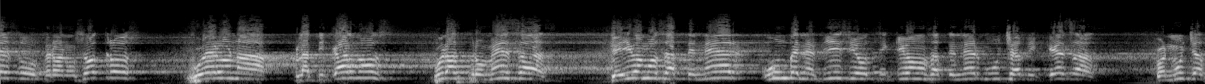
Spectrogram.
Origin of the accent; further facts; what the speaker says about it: Nayarit, Mexico; Vengo de la presa de Las Cruces.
